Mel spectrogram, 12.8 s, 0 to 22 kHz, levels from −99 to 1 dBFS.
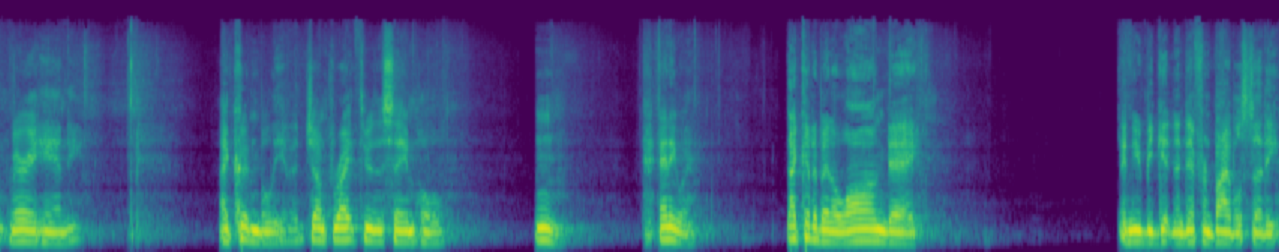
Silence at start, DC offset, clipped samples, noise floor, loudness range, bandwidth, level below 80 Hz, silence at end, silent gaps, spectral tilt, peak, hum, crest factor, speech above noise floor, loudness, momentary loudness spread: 0 s; under 0.1%; under 0.1%; -86 dBFS; 4 LU; 14.5 kHz; -62 dBFS; 0 s; none; -6 dB/octave; -4 dBFS; none; 14 dB; 71 dB; -16 LUFS; 16 LU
